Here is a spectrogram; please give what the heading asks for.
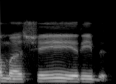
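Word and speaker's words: مشارب: Kemudian juga mengimalahkan alif yang terdapat setelah shin pada kata masyarib. Wa masyarib. Dibacanya wa masyirib. Wa masyirib. Diimalahkan seperti itu.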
